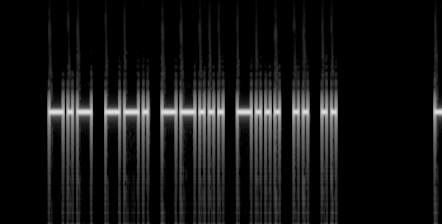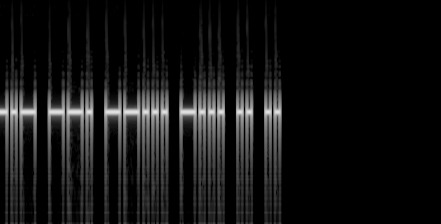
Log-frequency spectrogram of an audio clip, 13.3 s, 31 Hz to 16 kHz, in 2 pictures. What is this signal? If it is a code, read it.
Morse code, heard as a keyed tone, about 17 wpm, 700 Hz. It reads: KG7BII KG7BII
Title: USA Call Signs - 6 Characters - Repeated 2x - 17wpm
